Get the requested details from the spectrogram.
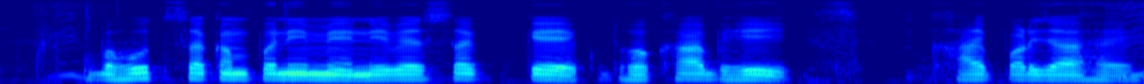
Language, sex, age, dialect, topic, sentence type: Magahi, male, 18-24, Southern, banking, statement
